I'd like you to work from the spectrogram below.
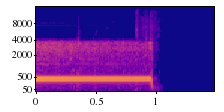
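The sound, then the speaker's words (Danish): A telephone call being placed: a steady, mid-pitched dial tone hums for about a second, then cuts off abruptly into silence. “vi ringer ned til ham”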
